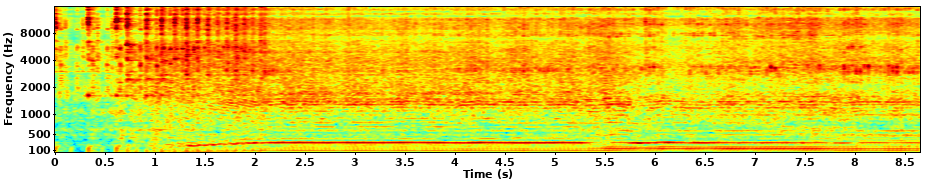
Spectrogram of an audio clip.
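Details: Small lawn mower engine first fire-up after carburetor cleaning, no air filter fitted, no starting fluid: catches after a few rough pops, climbs to a steady governed speed and holds an even drone; runs clean with no surging.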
